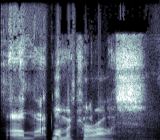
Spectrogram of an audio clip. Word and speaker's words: Amaterasu: Amaterasu.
